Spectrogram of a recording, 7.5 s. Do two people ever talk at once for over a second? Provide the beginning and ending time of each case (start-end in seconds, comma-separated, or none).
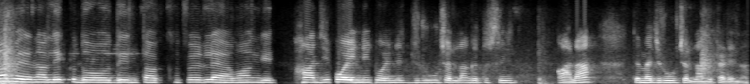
none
